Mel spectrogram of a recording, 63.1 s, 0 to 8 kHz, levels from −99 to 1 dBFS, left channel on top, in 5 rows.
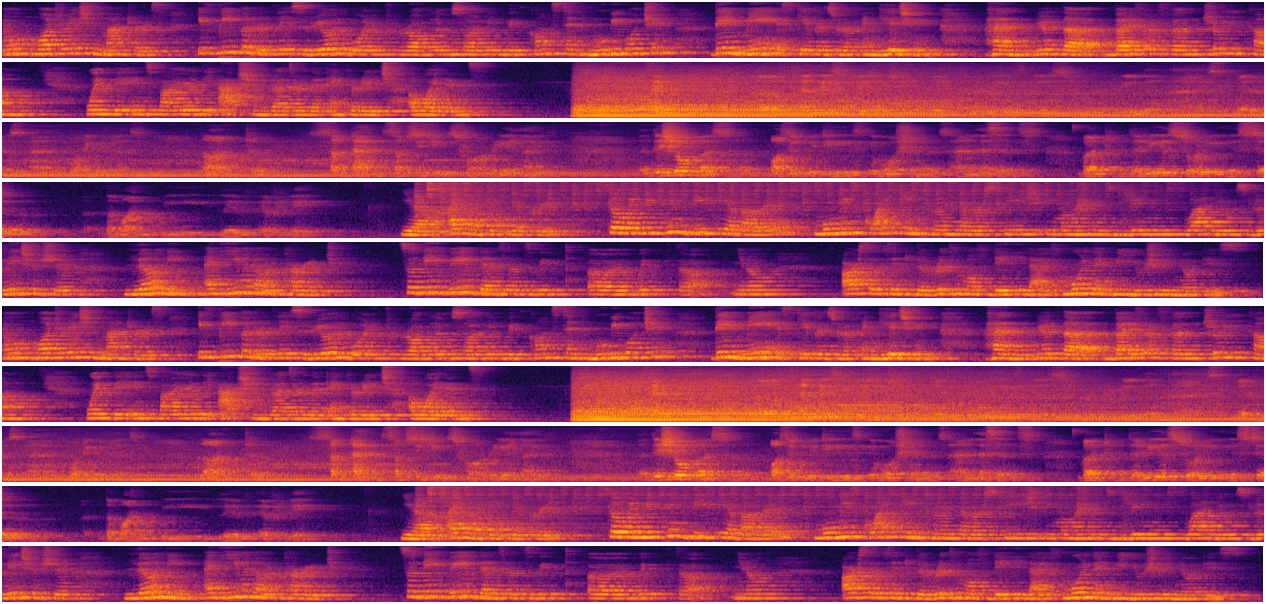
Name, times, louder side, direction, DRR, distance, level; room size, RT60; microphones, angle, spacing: voice 1, 0.0-1.6 2.0-17.3 41.8-43.6 43.9-45.7 46.0-51.4 51.7-53.7 54.5-56.0 56.3-57.0 57.2-57.5 57.7-58.1 58.9-62.7, equal, ahead, -5 dB, 0.4 m, -24 dB
sound 1, 18.3-33.8, right 2 dB, 65° right, 0.4 m, -27 dB
voice 2, 18.6-19.7 20.0-28.0 28.3-38.1 38.7-40.9, right 1 dB, 45° right, -7 dB, 0.9 m, -32 dB
sound 2, 42.0-50.0, left 1 dB, 65° left, 0.9 m, -37 dB
2.6 x 2.1 x 3.4 m, 1.2 s
head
